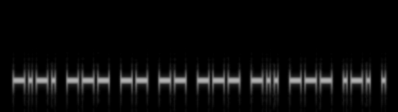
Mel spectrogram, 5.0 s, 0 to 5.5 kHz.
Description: Morse code, heard as a keyed tone, about 25 wpm, 600 Hz. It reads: COMMODORE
